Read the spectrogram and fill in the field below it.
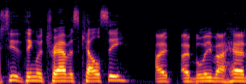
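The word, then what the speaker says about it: Kelce: nothing else making them always call themselves kelsey but it truly actually is kels but that is just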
